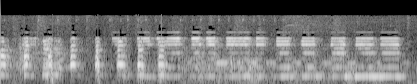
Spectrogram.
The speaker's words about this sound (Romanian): Și pentru că treceți pe lângă ei și ați fost poate în situația asta, haideți să-i claxonați un pic. Câteva claxoane vrem să auzim. Salut pentru tinerii căsătoriți!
